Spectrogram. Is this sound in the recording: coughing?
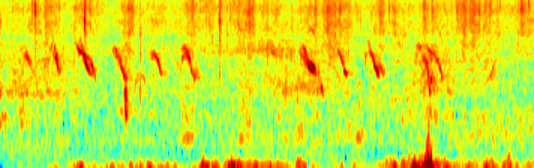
no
